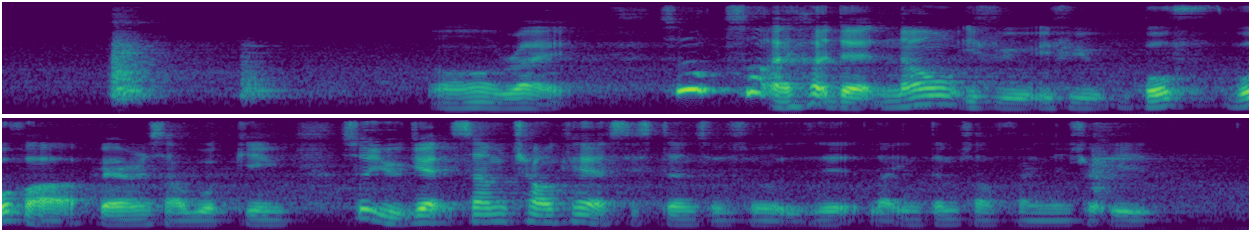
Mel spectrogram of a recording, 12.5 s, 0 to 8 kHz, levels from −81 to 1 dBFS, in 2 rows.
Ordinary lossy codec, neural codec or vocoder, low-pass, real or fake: none; none; 7.2 kHz; real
